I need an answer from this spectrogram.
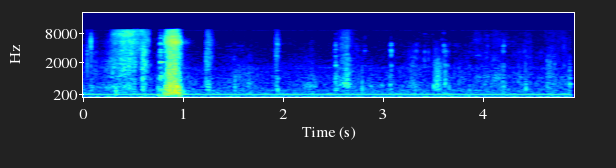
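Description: Eating sounds: a few crisp bites in the first second, the loudest about a second in, then scattered fainter chewing clicks.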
